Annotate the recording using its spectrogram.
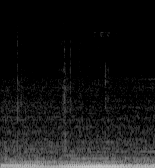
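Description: A steady low rumble, with a couple of faint clicks, one at the start and one about a second in.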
